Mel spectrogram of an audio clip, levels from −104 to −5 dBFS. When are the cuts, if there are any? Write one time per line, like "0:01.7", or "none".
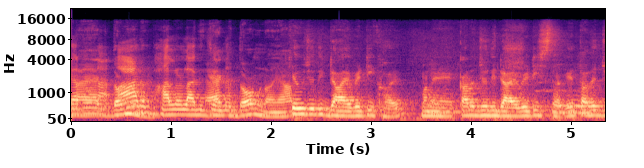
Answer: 0:02.1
